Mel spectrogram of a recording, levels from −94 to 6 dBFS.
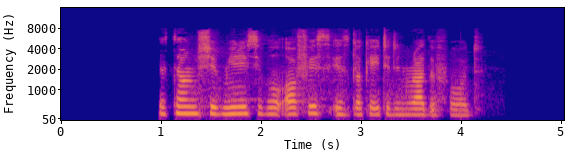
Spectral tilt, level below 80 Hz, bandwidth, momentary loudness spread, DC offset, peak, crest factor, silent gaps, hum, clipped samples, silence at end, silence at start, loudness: -4.5 dB/octave; -70 dBFS; 8 kHz; 12 LU; under 0.1%; -8 dBFS; 20 dB; none; none; under 0.1%; 0.85 s; 1 s; -26 LUFS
